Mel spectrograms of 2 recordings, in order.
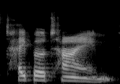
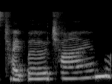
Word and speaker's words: Typotyme: down the line but with me today is typo time would you like to go ahead and introduce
